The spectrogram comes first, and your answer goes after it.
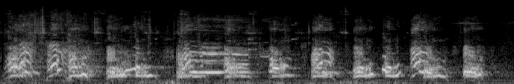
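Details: Arkansas female coon dog barking while fighting a raccoon: about eight loud, hoarse, harmonic barks in a steady rhythm, roughly one every half second, some drawn out into short bawls.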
